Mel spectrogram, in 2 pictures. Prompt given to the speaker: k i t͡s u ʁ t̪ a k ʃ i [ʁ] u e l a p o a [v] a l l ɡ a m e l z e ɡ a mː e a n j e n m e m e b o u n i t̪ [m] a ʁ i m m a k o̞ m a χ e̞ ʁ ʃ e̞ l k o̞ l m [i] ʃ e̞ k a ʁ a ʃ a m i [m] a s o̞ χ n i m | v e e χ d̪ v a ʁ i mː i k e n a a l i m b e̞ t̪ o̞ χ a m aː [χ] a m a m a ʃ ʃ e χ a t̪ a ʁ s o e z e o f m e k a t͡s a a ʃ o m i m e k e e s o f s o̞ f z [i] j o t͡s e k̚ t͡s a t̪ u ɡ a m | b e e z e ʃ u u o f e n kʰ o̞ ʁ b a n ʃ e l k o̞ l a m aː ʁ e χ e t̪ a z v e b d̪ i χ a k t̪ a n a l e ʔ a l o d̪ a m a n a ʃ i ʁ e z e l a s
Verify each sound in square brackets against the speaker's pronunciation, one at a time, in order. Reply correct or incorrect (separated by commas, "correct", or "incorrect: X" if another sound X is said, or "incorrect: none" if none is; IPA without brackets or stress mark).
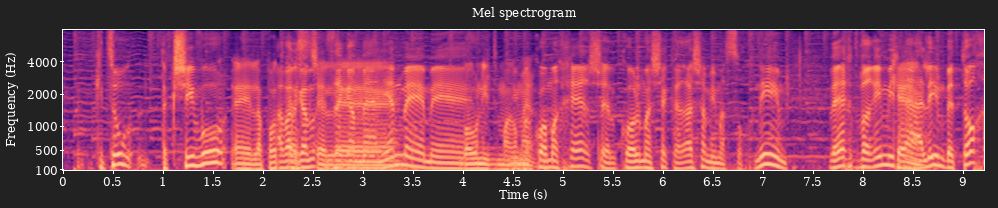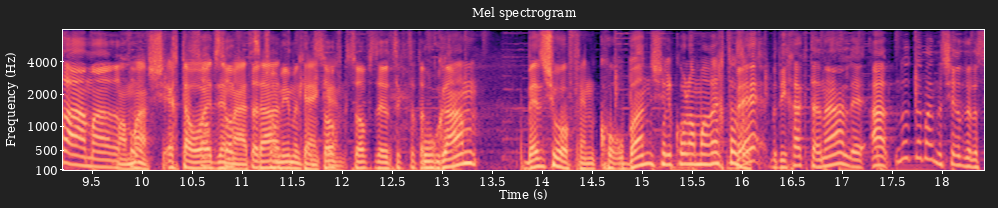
incorrect: v, correct, correct, incorrect: a, correct, incorrect: ʁ, incorrect: e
